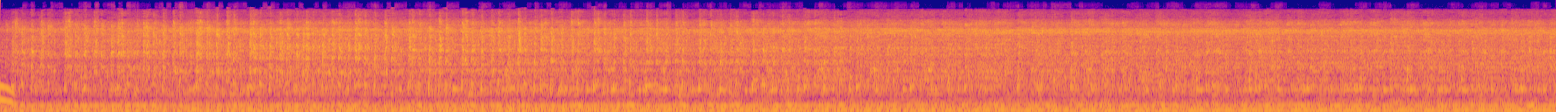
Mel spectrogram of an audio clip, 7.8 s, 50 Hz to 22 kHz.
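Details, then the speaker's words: Chevy S10 with a freshly built 408 stroker LS V8, with good oil pressure: a deep, steady idle burble with even firing and no ticking or knocking, a quiet, smooth, healthy engine. "everything sounds good it sounds quiet engine sounds smooth"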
